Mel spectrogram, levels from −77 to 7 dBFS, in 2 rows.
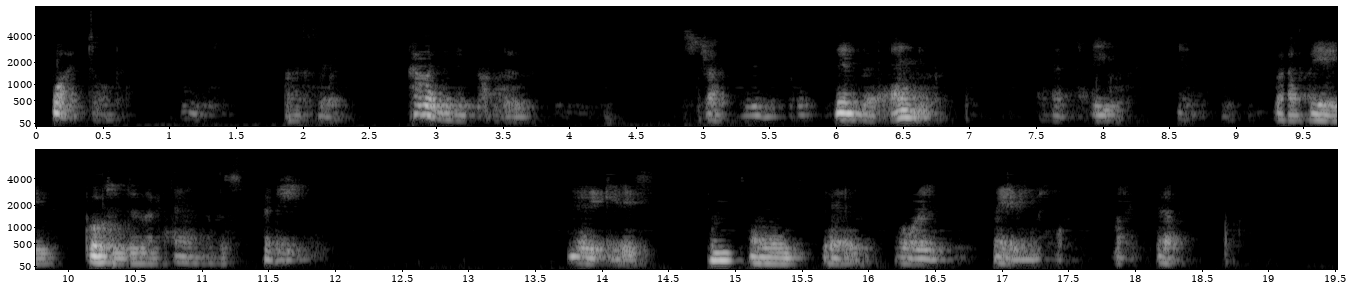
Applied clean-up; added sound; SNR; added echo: neural mask model DeepFilterNet 3.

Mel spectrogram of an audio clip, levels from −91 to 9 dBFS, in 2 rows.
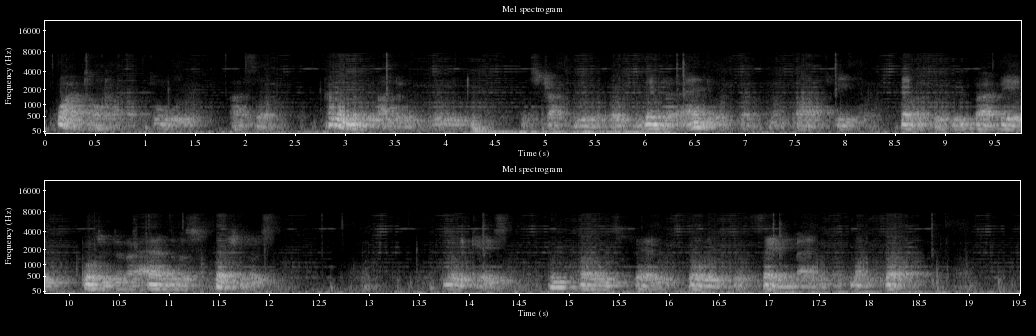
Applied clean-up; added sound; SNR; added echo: neural separator model SepFormer DNS4.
